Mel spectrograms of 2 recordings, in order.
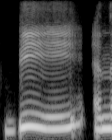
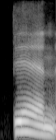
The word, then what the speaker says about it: been: So they had be, being, being, but we don't say bean, we say bin now.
